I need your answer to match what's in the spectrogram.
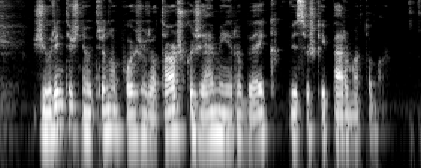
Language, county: Lithuanian, Vilnius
